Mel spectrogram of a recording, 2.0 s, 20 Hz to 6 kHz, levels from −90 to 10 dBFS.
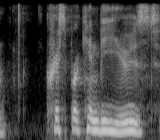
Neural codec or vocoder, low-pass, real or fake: none; 5.4 kHz; real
